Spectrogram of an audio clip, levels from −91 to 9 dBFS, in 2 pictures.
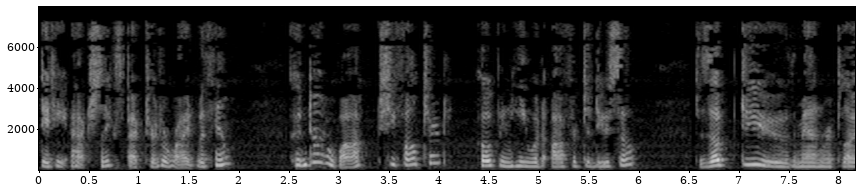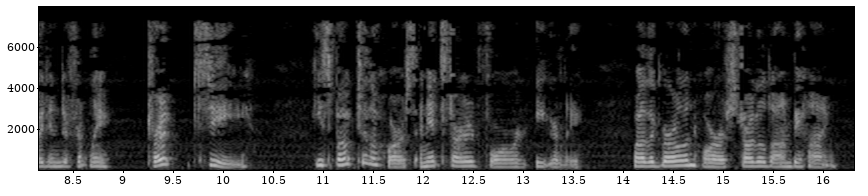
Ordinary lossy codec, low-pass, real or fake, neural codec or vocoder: MP3, 32 kbps; 7.2 kHz; fake; codec, 16 kHz, 16 kbps, FreqCodec, larger model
